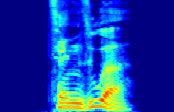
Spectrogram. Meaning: 1. censorship 2. mark, grade
- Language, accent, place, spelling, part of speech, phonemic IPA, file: German, Germany, Berlin, Zensur, noun, /t͡sɛnˈzuːɐ̯/, De-Zensur.ogg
